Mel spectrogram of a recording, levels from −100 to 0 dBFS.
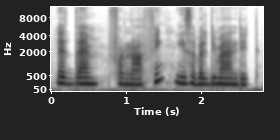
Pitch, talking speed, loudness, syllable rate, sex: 215 Hz, 125 wpm, -18 LUFS, 4.9 syllables/s, female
